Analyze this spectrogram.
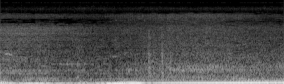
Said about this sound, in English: This is what driving with an out-of-tune engine feels like. Keep your engine running smooth.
